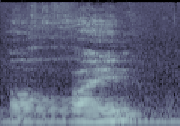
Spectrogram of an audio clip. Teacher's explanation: This is in the throat, top of the throat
